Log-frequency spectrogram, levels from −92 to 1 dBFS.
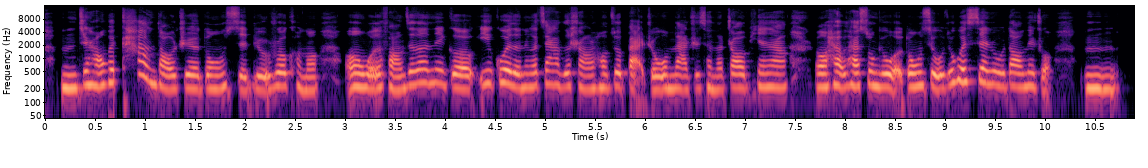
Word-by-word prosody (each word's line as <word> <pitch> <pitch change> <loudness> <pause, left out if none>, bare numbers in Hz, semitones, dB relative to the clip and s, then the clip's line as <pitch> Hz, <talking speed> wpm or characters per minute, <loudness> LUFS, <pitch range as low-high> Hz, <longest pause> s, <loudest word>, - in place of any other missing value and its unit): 嗯， 215 -1 +1
经 255 +4 0
常 240 0 +2
会 280 - +2
看 390 -11 -1
到 210 -5 +1
这 215 +2 0
些 210 - +1
东 210 +2 -2
西。 195 -5 -4
比 210 - -9
如 195 - +2
说 240 +3 +2
可 235 -1 -8
能， 190 0 -4 0.3
嗯， 225 +2 +3
我 215 -2 +3
的 215 - +2
房 220 -4 -2
间 255 +2 0
的 285 +1 +1
那 275 -1 -4
个 210 -3 +3
衣 270 0 -4
柜 280 -1 +4
的 230 - +4
那 220 - -3
个 235 - -2
架 255 +1 -5
子 230 - -1
上， 230 -3 -5
然 205 - -4
后 220 0 -3
就 235 +2 +1
摆 225 -1 -1
着 195 0 -1
我 205 - +2
们 210 - -2
俩 205 -2 -2
之 215 - -9
前 220 0 -6
的 200 0 -6
照 220 +1 +2
片 230 +1 -5
啊， 220 0 -2 0.3
然 230 - +2
后 225 - +6
还 245 +2 0
有 220 - +1
他 235 0 +3
送 245 0 -2
给 230 - 0
我 225 - +6
的 - - +2
东 235 +2 +3
西， - - 0
我 425 -1 +5
就 280 - -1
会 300 -2 +5
陷 300 -2 +1
入 245 -3 0
到 235 -1 +2
那 235 0 -2
种， - - -6 0.3
嗯， 210 -1 0
230 Hz, 360 characters per minute, -23 LUFS, 215-245 Hz, 0.3 s, 后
